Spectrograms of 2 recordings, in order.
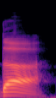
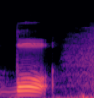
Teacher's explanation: Huruf dhad adalah huruf yang tebal. Ketika dia berharokat fathah, maka kan dibacanya bukan da, tapi dengan vokal O, do.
